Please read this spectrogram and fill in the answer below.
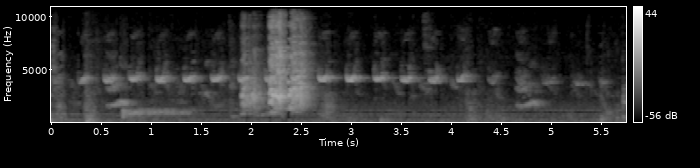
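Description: A rapid series of short, high chirps at one steady pitch, about four a second, with a louder noisy burst about two seconds in.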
